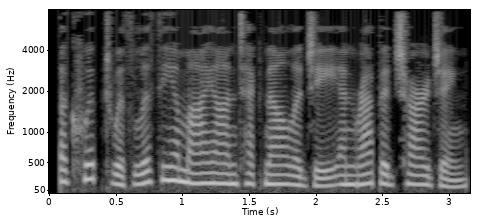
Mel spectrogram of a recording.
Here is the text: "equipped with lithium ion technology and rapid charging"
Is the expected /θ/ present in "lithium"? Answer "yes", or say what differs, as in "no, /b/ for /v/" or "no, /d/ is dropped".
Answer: yes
